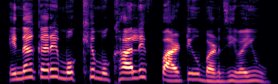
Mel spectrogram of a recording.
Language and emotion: Sindhi, neutral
